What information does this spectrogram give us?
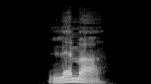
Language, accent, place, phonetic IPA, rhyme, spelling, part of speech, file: German, Germany, Berlin, [ˈlɛma], -ɛma, Lemma, noun, De-Lemma.ogg
- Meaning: 1. lemma, headword 2. lemma (proposition used mainly in the proof of some other proposition)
